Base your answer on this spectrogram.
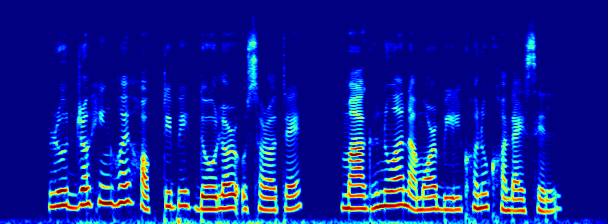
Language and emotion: Assamese, neutral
